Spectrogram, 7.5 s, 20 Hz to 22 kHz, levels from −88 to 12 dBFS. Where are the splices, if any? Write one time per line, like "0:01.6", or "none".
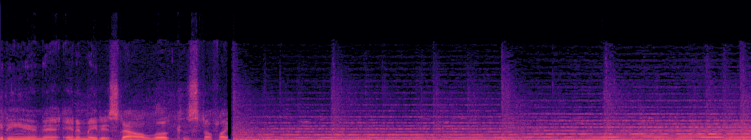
none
